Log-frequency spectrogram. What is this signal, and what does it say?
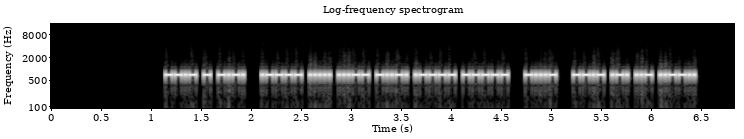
Morse code, heard as a keyed tone, about 52 wpm, 700 Hz. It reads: QTC 153/10 <BT> QRU?
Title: Worked All Europe DX Contest - QTC Exchange - 50wpm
